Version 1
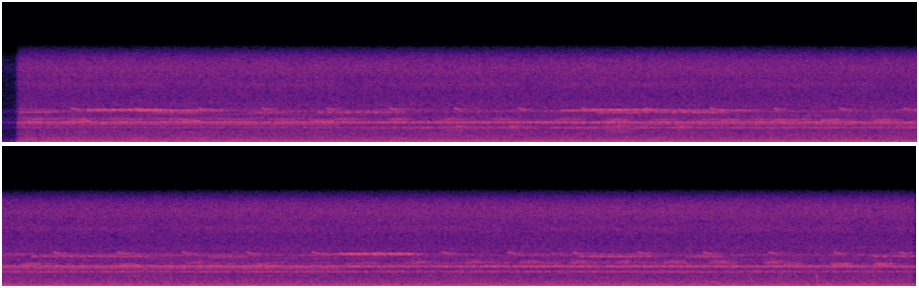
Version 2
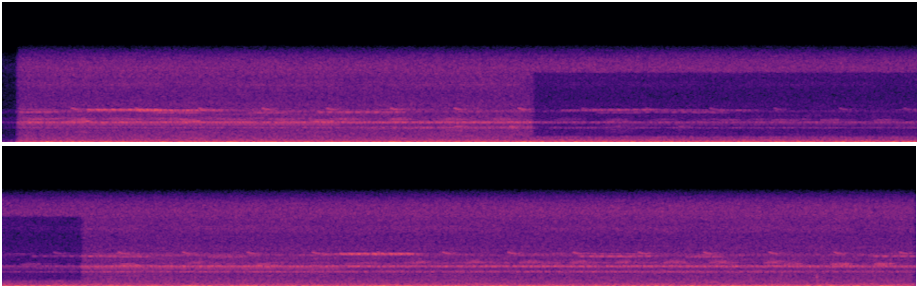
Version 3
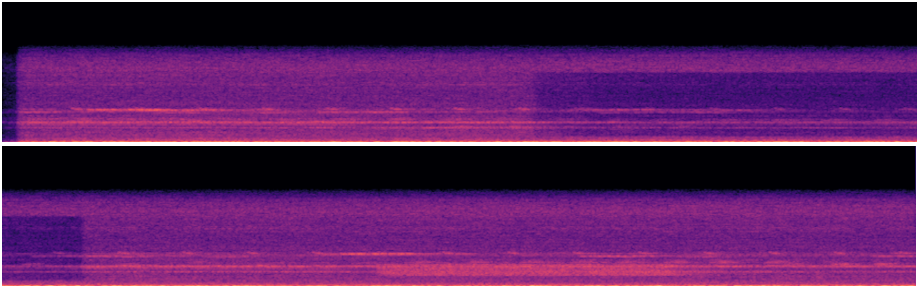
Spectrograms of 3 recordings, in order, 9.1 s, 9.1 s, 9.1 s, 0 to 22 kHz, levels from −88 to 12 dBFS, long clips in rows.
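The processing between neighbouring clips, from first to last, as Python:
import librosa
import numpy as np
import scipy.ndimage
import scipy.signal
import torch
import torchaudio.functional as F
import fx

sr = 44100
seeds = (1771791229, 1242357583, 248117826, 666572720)

y1 = fx.spec_box(x, sr, start_s=2.65, length_s=2.32, low_hz=930.0, high_hz=11000.0, gain_db=-11)
y1 = fx.low_shelf(y1, sr, hz=80.0, db=8.5)
y1 = fx.notch(y1, sr, hz=610.0, q=12.0)
y2 = fx.spec_paint(y1, sr, seeds[0], shape='noise', start_s=6.44, length_s=1.49, low_hz=1700.0, high_hz=3500.0, level_db=-31.0)
y2 = fx.echo_alternate(y2, sr, ms=139, hz=2200.0, feedback_pct=55, wet_db=-6.5)
y2 = fx.room_shoebox(y2, sr, seeds[1], volume_m3=33.0, walls='mixed', distance_m=0.67)
y2 = y2 * 10.0 ** (-2.0 / 20.0)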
